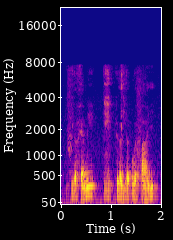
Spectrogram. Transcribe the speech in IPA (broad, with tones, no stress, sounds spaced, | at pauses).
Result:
f i˨˩˨ ə̯ h ɛ˨˩˨ m i˧ | ɣ i˨˩ p̚ h ɨ˨˩ ə̯ j i˨˩ ə̯ ʔ u˨˩ ə̯ f a˨˩˦ j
